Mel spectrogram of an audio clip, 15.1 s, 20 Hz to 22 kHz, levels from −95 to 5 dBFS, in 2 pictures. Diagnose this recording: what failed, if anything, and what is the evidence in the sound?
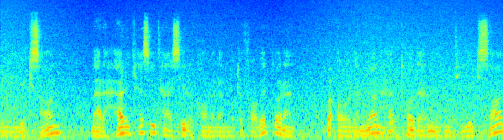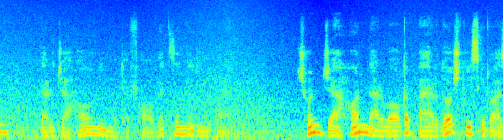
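Nothing failed; no stage shows a fault anywhere.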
